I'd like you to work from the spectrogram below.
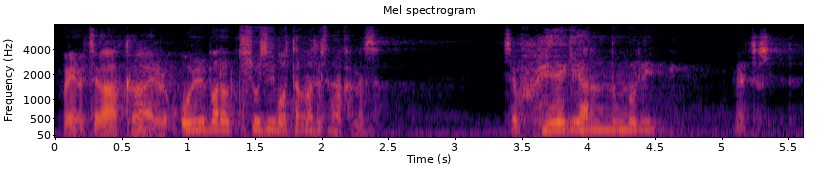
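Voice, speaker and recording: Middle aged pastor guy preaching, fairly high voice, goes loud then drops to a whisper, big echoey church. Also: fast. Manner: animated, swings from loud exclamations to hushed confession. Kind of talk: emotional sermon with acted anecdotes. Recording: long hall reverb.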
